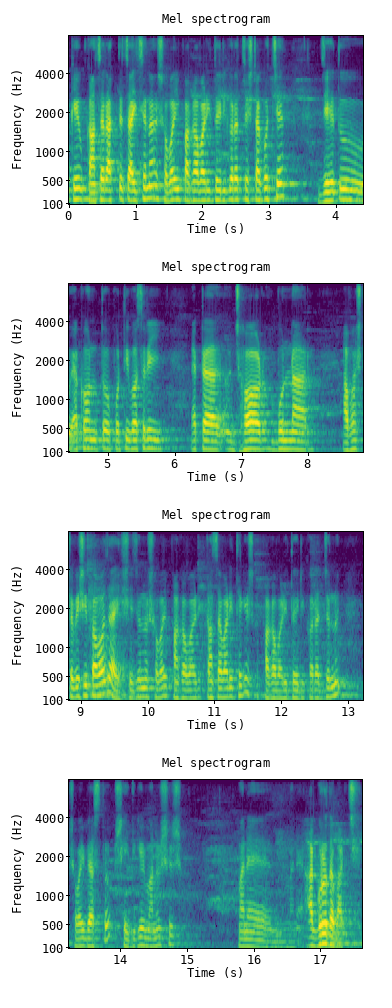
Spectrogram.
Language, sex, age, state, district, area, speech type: Bengali, male, 60+, West Bengal, South 24 Parganas, rural, spontaneous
